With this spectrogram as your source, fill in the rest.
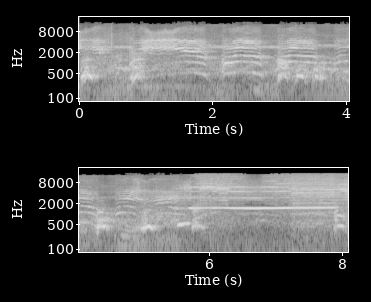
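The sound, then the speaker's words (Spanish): A baby, woken at night, cries loudly and continuously in a string of rising and falling wails; a steady high whistle from a sweet potato vendor's cart joins in toward the end. “Nos asusta y despierta al bebé y al perro.”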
